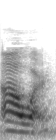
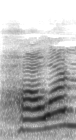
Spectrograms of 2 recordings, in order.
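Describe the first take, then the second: First: The word begins with a vowel sound. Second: The word begins with an h sound. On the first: The speaker calls it right. "হচ্ছে আওয়ার" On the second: The speaker calls it wrong. "হাওয়ার না হয়ে"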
